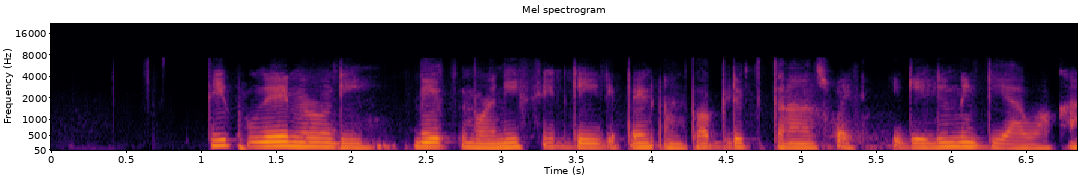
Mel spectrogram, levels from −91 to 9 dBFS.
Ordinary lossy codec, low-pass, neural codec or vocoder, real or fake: none; 7.2 kHz; codec, 16 kHz, 1 kbps, X-Codec, HuBERT features, trained on general audio; fake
